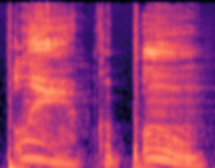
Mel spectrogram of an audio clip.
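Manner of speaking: punchy spoken explosion effects; comic-book blast noises; imitated blast. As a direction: voice a gunshot and boom.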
